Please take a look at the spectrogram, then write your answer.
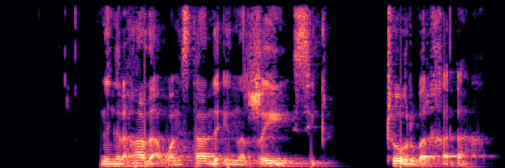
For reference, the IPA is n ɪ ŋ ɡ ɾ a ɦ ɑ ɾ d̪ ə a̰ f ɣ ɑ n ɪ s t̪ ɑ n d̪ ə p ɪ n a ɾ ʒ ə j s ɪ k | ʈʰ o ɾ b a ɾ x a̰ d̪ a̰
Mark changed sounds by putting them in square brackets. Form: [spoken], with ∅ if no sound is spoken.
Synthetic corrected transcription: n ɪ ŋ ɡ ɾ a ɦ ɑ ɾ d̪ ə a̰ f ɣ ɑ n ɪ s t̪ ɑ n d̪ ə [ʔ] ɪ n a ɾ ʒ ə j s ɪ k | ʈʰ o ɾ b a ɾ x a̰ d̪ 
